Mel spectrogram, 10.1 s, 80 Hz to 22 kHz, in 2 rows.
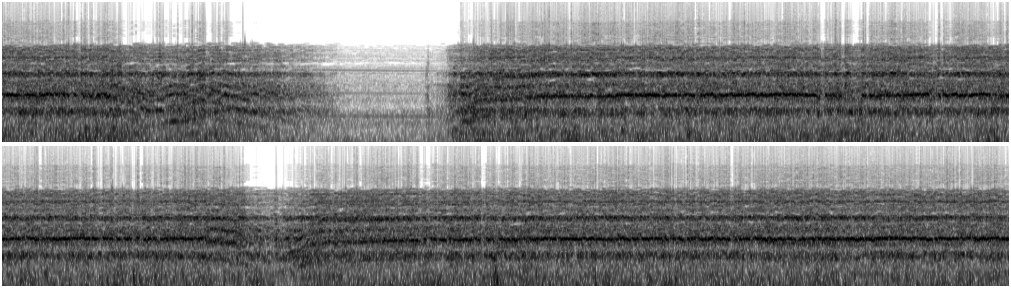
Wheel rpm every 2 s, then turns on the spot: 180, 110, 230, 190, 230.
none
